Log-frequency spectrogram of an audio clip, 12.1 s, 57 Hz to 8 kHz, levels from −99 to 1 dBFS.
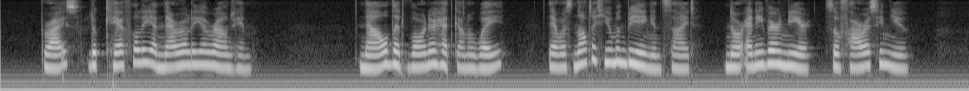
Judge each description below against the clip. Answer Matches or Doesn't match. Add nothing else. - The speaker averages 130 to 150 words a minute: Matches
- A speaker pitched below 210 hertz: Doesn't match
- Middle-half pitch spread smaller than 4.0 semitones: Matches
